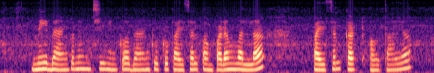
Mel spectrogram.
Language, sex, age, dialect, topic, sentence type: Telugu, female, 25-30, Telangana, banking, question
